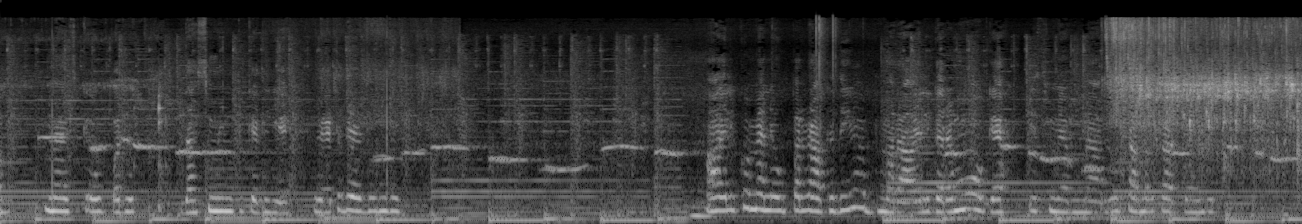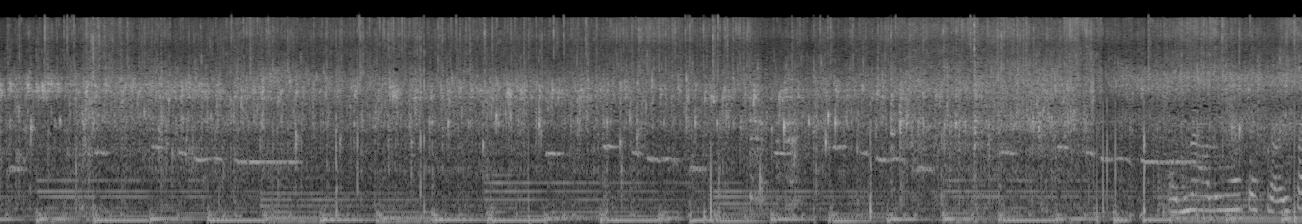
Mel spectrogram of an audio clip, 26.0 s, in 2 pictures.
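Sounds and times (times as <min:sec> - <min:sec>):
potatoes sizzling in oil: 0:11.0 - 0:26.0.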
